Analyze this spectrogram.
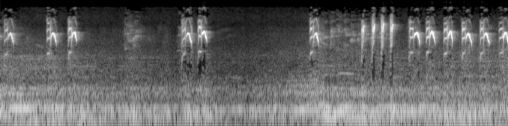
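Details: Van Hasselt's sunbird (Leptocoma sperata) singing during training: thin, high chirped notes in clusters, a quiet stretch, then a faster run of about eight evenly spaced sharp chirps toward the end.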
